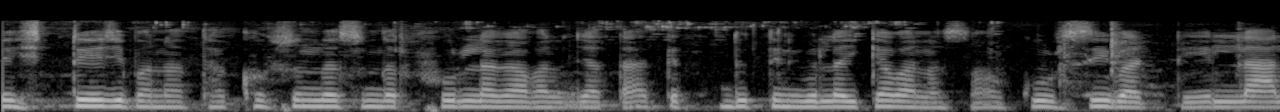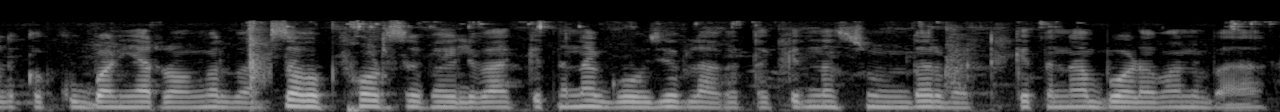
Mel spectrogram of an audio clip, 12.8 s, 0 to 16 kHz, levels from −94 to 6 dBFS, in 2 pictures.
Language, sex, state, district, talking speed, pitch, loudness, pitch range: Hindi, female, Uttar Pradesh, Deoria, 160 wpm, 180 Hz, -31 LUFS, 175-190 Hz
